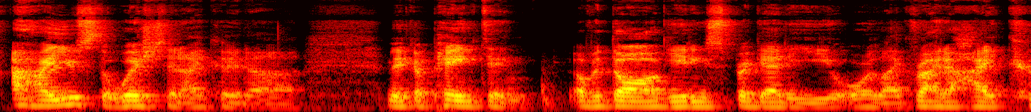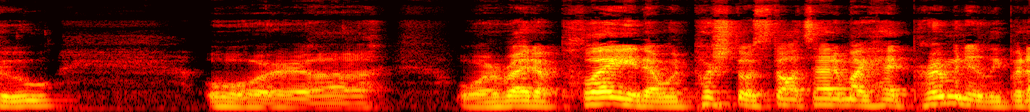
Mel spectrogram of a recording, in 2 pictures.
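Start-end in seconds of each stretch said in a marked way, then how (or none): none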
